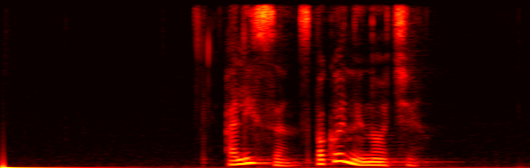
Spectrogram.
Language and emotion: Russian, positive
